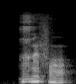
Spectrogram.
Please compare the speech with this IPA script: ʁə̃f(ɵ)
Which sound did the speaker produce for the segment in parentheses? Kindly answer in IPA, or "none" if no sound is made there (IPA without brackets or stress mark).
ɔ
